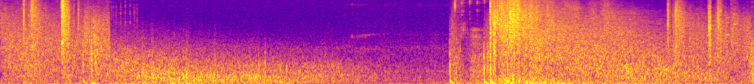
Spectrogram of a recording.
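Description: Heavy naval guns fire in loud booming salvos.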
